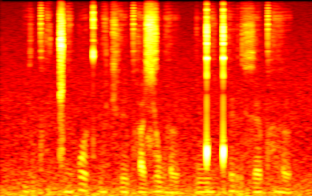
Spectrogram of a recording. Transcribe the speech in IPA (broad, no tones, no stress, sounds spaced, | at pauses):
j ɯ pʰ ɛ̤ ǁ ɛ̤ p o ə̯ kʰ w a̤ t͡ʃʰ e pʰ a ʑ ʌ w a̤ ə̯ | ŋ͡ǃ ɛ̤ ǃʰ e r x ɛ pʰ a̤ ə̯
